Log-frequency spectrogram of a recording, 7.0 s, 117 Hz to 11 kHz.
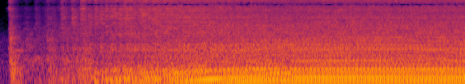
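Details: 1972 Volkswagen Westfalia bus with CB Performance Solex carbs, first drive in 14 years; fires up and holds a fast, steady idle that never settles, choke-connected internal mechanism hanging the throttle open.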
